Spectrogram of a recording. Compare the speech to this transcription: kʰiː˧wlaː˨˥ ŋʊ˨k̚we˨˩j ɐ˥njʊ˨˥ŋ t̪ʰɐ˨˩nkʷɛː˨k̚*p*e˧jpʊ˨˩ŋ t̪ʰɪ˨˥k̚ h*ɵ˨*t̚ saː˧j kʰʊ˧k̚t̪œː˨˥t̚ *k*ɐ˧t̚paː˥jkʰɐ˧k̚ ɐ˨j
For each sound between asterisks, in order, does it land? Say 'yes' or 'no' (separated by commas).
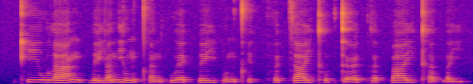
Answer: yes, no, yes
